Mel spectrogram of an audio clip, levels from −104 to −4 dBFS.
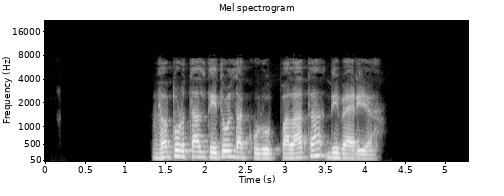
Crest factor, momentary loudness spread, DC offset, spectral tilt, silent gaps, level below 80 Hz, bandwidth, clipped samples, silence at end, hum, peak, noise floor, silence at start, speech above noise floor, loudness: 16 dB; 5 LU; under 0.1%; -9 dB/octave; none; -56 dBFS; 7.4 kHz; under 0.1%; 1.1 s; none; -2 dBFS; under -90 dBFS; 1.35 s; over 75 dB; -16 LUFS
